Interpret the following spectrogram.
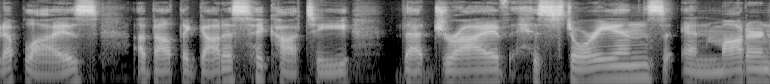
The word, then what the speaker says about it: Hekate: Yes, I said Hekate. Many say Hekate or Hekate. That is actually not one of the things I'm going to rant about today, as truly all of those pronunciations are correct in the native Greek.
